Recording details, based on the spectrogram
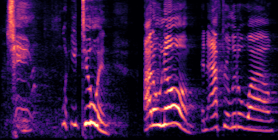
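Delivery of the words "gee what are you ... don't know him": high and loud, fed up; exasperated shout. Retold or imitated. Peter denying again.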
